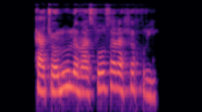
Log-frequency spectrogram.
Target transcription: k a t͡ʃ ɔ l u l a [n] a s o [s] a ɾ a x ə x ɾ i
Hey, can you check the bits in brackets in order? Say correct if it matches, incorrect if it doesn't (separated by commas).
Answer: incorrect, correct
